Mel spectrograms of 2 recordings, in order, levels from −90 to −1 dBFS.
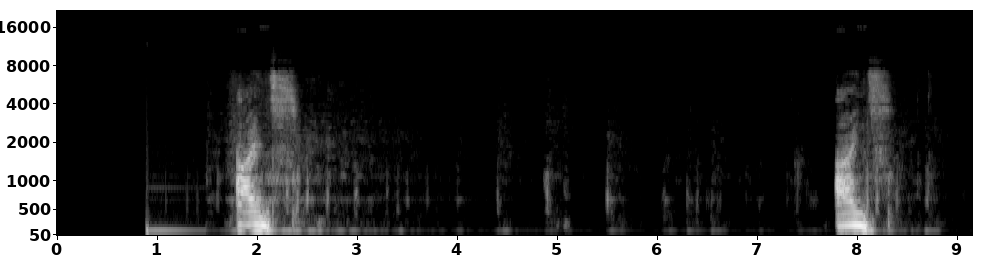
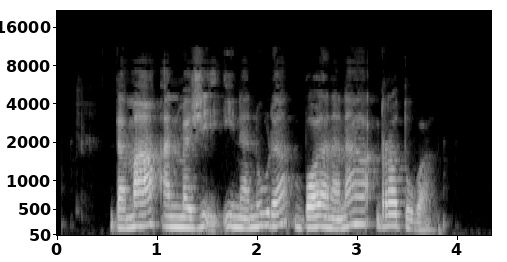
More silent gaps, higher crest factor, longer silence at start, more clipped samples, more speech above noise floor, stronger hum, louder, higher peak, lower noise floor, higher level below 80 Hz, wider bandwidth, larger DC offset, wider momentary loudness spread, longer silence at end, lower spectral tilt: neither; about the same, 20 dB vs 18 dB; first, 1.8 s vs 0.55 s; neither; first, 66 dB vs 41 dB; neither; first, -16 LUFS vs -22 LUFS; about the same, -4 dBFS vs -4 dBFS; first, -81 dBFS vs -62 dBFS; second, -64 dBFS vs -58 dBFS; second, 7.4 kHz vs 9.2 kHz; neither; first, 22 LU vs 10 LU; first, 1 s vs 0.5 s; about the same, -7.5 dB/octave vs -6.5 dB/octave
